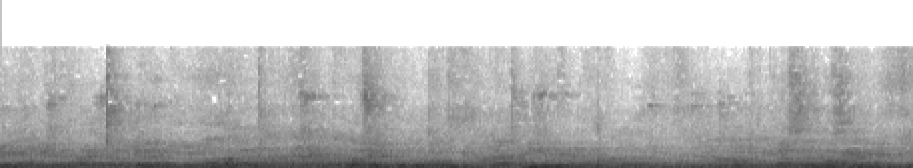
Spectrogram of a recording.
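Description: Playing cards slap and click onto a table.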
